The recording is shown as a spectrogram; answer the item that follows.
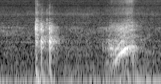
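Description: Lips pressing and parting after lip moisturizer is applied: two quick smacks about half a second in. A short closed-mouth hum that rises and falls in pitch follows about a second and a half in, close to the microphone.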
